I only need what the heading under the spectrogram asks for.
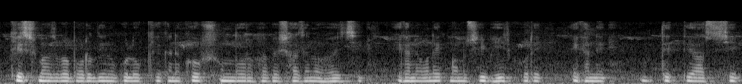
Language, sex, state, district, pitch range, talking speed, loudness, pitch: Bengali, male, West Bengal, Paschim Medinipur, 155-165 Hz, 160 wpm, -20 LUFS, 160 Hz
